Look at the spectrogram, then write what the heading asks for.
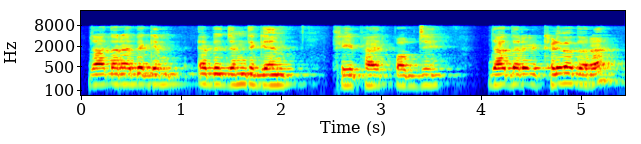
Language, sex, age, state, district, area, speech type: Odia, male, 18-30, Odisha, Rayagada, urban, spontaneous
